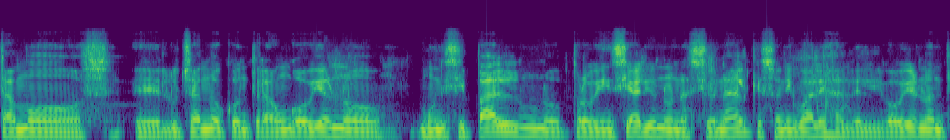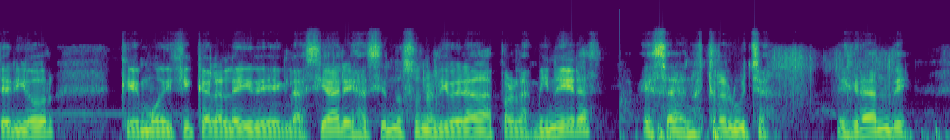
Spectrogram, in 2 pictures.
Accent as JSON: {"language": "Spanish", "town": "Jáchal", "region": "San Juan", "country": "Argentina", "said": "Soy de Hachal."}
